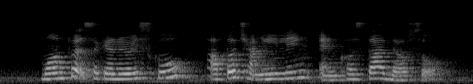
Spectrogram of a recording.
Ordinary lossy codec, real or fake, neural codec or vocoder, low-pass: none; real; none; 7.2 kHz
